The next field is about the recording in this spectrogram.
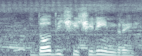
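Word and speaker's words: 12Cilindri: The new 12 cilindri which is the only way to pronounce it, guys.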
